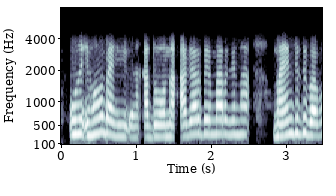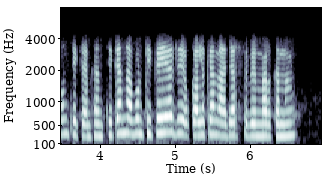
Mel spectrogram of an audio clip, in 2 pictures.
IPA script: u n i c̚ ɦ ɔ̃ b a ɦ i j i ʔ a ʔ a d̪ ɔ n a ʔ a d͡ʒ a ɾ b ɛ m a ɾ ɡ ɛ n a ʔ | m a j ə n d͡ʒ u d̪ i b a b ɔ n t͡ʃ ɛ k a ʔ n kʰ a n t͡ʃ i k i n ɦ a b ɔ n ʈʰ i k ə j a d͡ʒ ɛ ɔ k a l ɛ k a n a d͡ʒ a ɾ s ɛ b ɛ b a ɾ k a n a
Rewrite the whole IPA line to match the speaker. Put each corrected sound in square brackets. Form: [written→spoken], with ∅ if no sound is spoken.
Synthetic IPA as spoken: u n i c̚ ɦ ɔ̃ b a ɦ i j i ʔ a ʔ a d̪ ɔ n a ʔ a d͡ʒ a ɾ b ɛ m a ɾ ɡ ɛ n a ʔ | m a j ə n d͡ʒ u d̪ i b a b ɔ n t͡ʃ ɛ k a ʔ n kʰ a n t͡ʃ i k [i→a] n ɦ a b ɔ n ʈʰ i k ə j a d͡ʒ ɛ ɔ k a l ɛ k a n a d͡ʒ a ɾ s ɛ b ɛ [b→m] a ɾ k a n a

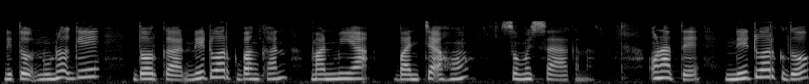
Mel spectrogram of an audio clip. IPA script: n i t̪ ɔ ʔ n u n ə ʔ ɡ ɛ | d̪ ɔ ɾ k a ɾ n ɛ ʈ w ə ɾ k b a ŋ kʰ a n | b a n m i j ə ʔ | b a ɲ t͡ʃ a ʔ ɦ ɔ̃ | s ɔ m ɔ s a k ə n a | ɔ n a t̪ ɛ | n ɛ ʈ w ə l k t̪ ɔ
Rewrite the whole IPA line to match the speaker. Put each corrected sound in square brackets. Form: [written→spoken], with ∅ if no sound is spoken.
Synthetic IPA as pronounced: n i t̪ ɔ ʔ n u n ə ʔ ɡ ɛ | d̪ ɔ ɾ k a ɾ n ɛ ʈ w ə ɾ k b a ŋ kʰ a n | [b→m] a n m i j [ə→a] ʔ | b a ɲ t͡ʃ a ʔ ɦ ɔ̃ | s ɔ m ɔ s a k [ə→a] n a | ɔ n a t̪ ɛ | n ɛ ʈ w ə [l→ɾ] k [t̪→d̪] ɔ

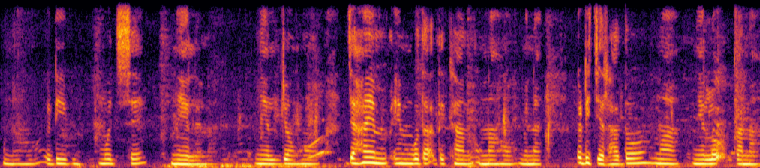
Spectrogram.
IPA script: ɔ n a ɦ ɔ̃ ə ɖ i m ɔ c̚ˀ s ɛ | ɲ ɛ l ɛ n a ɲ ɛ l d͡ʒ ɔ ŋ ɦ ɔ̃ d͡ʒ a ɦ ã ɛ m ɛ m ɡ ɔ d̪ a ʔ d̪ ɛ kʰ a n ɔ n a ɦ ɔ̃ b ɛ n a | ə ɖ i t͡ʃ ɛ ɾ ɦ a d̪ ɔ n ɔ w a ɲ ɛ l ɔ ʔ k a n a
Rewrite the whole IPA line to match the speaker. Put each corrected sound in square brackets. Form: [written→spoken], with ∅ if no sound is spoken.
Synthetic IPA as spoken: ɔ n a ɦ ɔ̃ ə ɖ i m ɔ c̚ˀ s ɛ | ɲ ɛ l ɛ n a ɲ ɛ l d͡ʒ ɔ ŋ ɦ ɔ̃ d͡ʒ a ɦ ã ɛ m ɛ m ɡ ɔ d̪ a ʔ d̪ ɛ kʰ a n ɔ n a ɦ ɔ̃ [b→m] ɛ n a | ə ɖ i t͡ʃ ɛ ɾ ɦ a d̪ ɔ n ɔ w a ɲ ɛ l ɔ ʔ k a n a

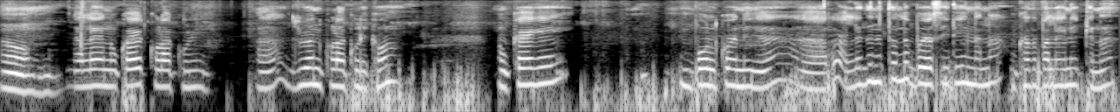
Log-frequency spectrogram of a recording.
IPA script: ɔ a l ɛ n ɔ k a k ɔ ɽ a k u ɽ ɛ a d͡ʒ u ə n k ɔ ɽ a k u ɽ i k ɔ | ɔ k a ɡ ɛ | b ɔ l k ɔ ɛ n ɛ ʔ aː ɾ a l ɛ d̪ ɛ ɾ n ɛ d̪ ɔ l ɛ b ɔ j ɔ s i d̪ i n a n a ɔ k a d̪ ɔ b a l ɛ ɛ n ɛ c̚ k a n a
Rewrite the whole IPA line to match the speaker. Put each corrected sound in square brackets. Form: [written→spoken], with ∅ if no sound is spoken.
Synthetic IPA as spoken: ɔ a l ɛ n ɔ k a k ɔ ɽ a k u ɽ [ɛ→i] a d͡ʒ u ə n k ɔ ɽ a k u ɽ i k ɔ | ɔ k a ɡ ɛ | b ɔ l k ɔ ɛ n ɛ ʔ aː ɾ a l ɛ d̪ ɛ [ɾ→∅] n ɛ [d̪→t̪] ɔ l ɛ b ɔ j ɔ s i d̪ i n a n a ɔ k a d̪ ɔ b a l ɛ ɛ n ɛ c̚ k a n a

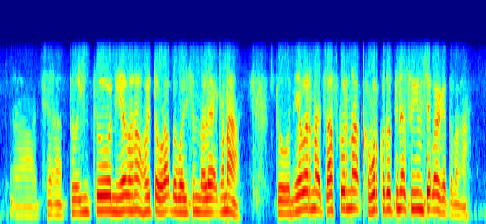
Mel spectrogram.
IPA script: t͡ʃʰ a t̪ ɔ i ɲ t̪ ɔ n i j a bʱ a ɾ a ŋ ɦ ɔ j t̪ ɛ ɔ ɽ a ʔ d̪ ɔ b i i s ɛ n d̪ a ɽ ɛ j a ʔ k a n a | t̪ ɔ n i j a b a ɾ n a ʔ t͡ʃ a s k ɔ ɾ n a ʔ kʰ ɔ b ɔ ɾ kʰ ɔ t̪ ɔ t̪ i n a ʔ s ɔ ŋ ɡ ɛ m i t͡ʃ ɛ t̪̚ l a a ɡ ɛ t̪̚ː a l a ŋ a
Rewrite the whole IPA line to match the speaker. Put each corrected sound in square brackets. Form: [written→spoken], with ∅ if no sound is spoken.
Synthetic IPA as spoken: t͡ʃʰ a t̪ ɔ i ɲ t̪ ɔ n i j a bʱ a ɾ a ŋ ɦ ɔ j t̪ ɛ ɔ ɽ a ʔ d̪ ɔ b [i→a] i s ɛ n d̪ a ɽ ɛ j a ʔ k a n a | t̪ ɔ n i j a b a ɾ n a ʔ t͡ʃ a s k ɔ ɾ n a ʔ kʰ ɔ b ɔ ɾ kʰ ɔ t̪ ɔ t̪ i n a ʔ s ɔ ŋ ɡ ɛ m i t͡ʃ ɛ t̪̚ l a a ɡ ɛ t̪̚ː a l a ŋ a

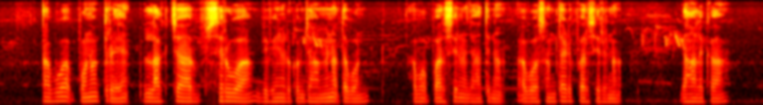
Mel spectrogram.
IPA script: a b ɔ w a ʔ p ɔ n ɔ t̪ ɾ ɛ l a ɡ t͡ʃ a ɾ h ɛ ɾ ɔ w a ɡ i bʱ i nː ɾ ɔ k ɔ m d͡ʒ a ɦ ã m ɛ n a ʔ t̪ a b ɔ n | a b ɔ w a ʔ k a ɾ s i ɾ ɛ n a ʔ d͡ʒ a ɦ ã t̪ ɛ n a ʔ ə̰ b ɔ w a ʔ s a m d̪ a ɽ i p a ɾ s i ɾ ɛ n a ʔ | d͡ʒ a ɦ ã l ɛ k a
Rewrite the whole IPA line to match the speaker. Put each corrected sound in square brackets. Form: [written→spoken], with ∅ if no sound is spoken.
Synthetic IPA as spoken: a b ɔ w a ʔ p ɔ n ɔ t̪ ɾ ɛ l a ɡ t͡ʃ a ɾ [h→s] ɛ ɾ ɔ w a [ɡ→b] i bʱ i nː ɾ ɔ k ɔ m d͡ʒ a ɦ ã m ɛ n a ʔ t̪ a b ɔ n | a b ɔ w a ʔ [k→p] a ɾ s i ɾ ɛ n a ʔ d͡ʒ a ɦ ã t̪ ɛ n a ʔ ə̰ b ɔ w a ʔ s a m [d̪→t̪] a ɽ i p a ɾ s i ɾ ɛ n a ʔ | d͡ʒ a ɦ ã l ɛ k a

